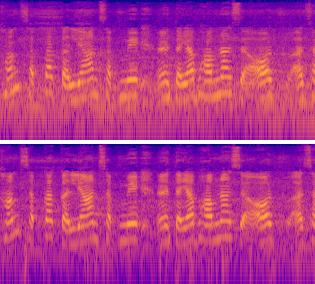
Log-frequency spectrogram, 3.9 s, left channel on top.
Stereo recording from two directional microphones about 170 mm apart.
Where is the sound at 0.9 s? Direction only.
45° right (ahead or behind).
